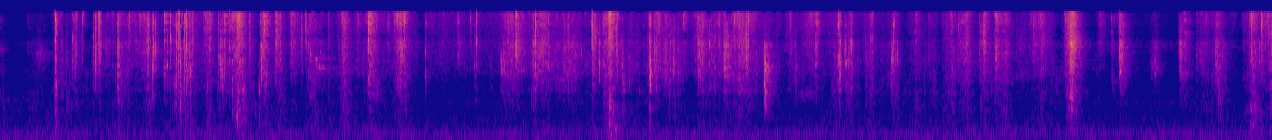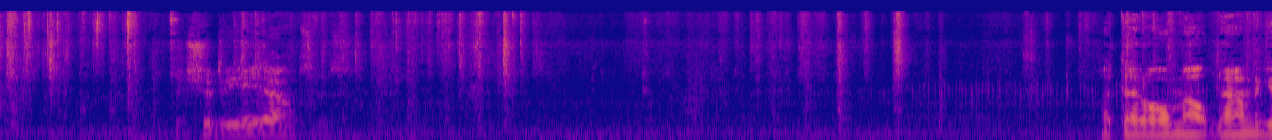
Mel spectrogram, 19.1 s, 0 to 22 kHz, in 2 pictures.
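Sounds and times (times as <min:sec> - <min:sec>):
low steady hum: 0:00.0 - 0:19.0
milk popping and crackling in a skillet: 0:00.3 - 0:10.6, 0:14.3 - 0:19.0.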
